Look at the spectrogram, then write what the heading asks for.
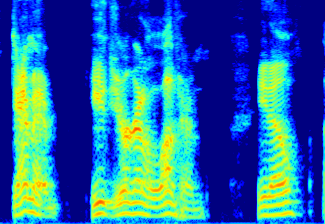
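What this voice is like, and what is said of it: Imitates another person's voice. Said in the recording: “this is my Vince McMahon impersonation.”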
